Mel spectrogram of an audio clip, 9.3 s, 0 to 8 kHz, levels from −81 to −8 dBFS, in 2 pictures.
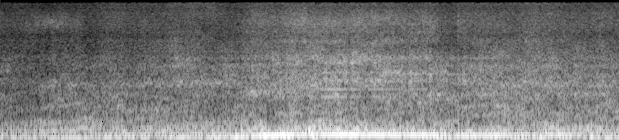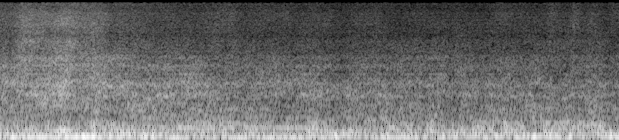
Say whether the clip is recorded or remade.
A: remade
